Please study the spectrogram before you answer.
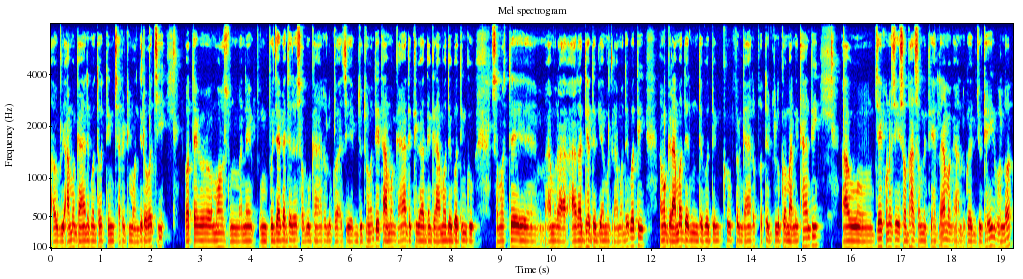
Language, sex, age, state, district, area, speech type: Odia, male, 18-30, Odisha, Bhadrak, rural, spontaneous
